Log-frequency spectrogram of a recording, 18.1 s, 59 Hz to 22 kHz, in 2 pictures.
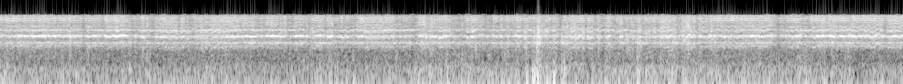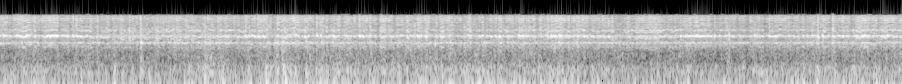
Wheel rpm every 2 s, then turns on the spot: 230, 220, 230, 220, 230, 210, 230, 230, 230.
none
